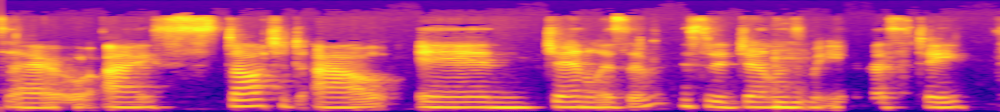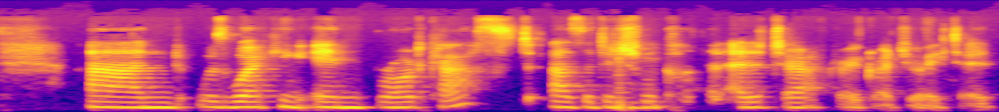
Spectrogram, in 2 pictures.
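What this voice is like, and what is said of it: British accent. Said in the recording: “I don't know if you can tell by the accent, but I am from the UK.”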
